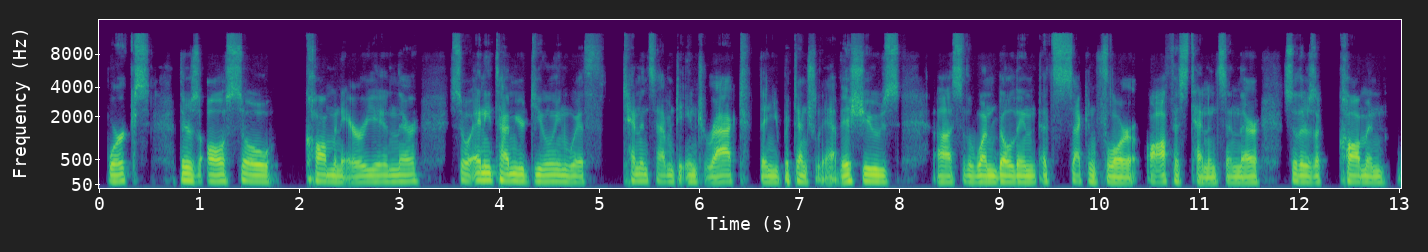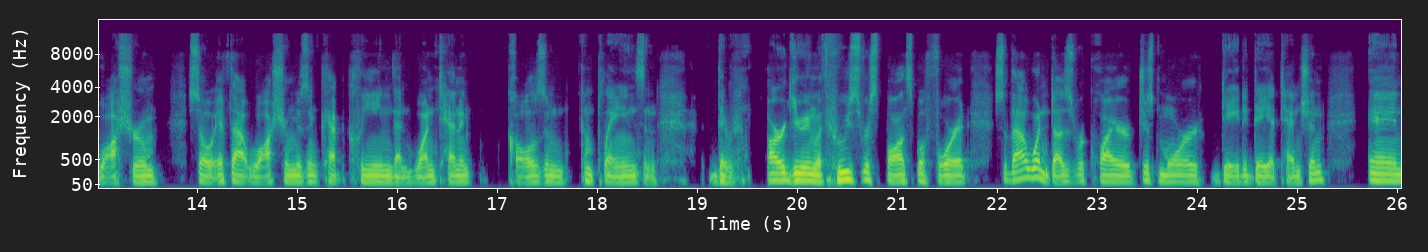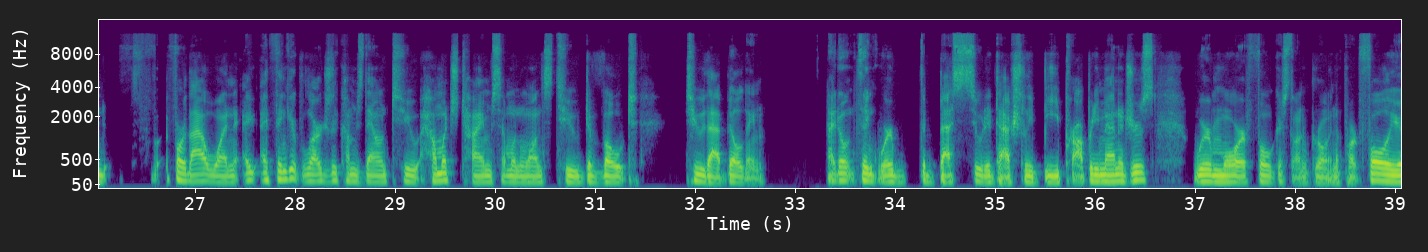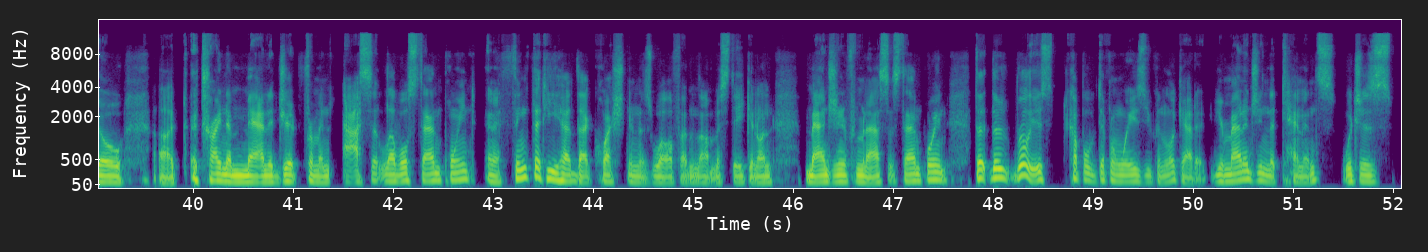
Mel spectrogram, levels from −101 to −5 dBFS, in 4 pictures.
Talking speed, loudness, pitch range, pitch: 185 wpm, -24 LUFS, 95-110 Hz, 100 Hz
